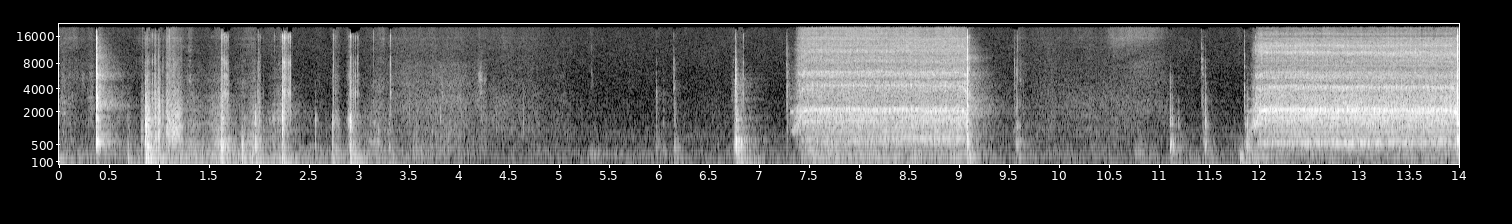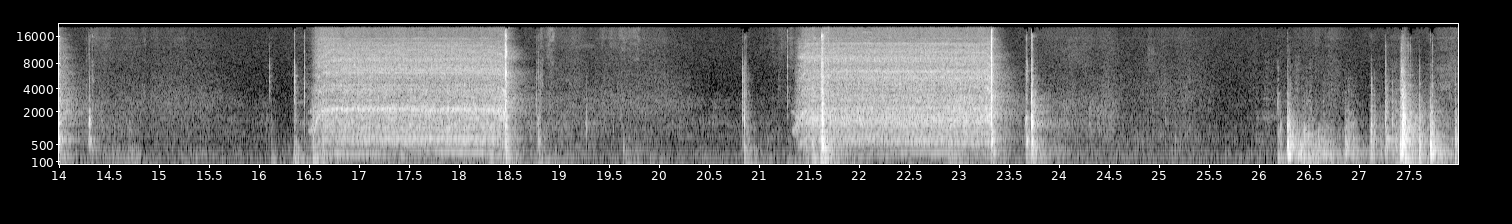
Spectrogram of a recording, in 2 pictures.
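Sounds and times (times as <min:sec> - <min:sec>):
electric screwdriver whining: 0:07.3 - 0:09.2, 0:11.9 - 0:14.1, 0:16.5 - 0:18.6, 0:21.3 - 0:23.5.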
